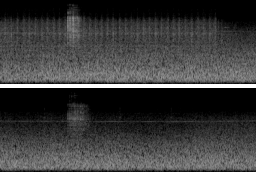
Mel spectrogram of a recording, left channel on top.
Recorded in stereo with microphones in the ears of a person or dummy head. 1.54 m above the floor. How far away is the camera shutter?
About 2.5 m.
